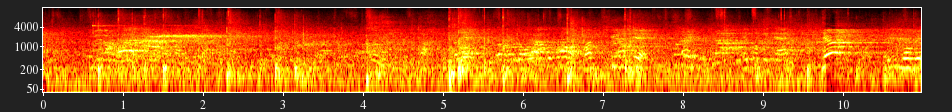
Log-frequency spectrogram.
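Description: A basketball bouncing on a gym floor as it is dribbled, with players' voices and shouts over the play.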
